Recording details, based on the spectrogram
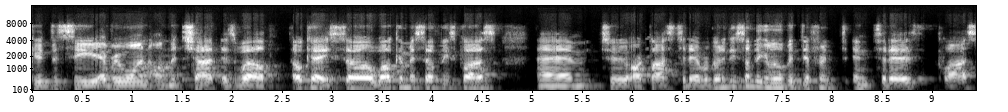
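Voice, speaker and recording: At a moderate pace, a man with a medium pitch sounds somewhat breathy and uses lively intonation. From Northern Ireland. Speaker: teacher. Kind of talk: online lecture.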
